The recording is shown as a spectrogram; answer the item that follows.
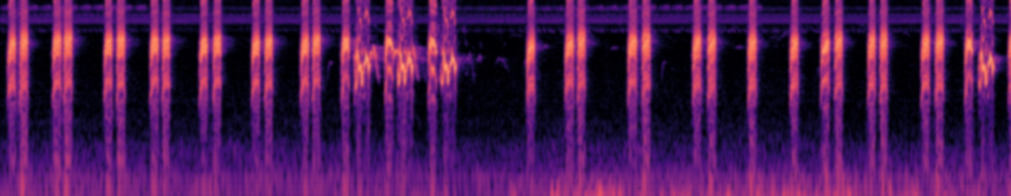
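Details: Sooty-headed bulbul singing persistently, played to lure wild bulbuls: a steady series of sharp chirps about twice a second, with a bubbling warbled burst in the middle and a soft rumble behind.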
